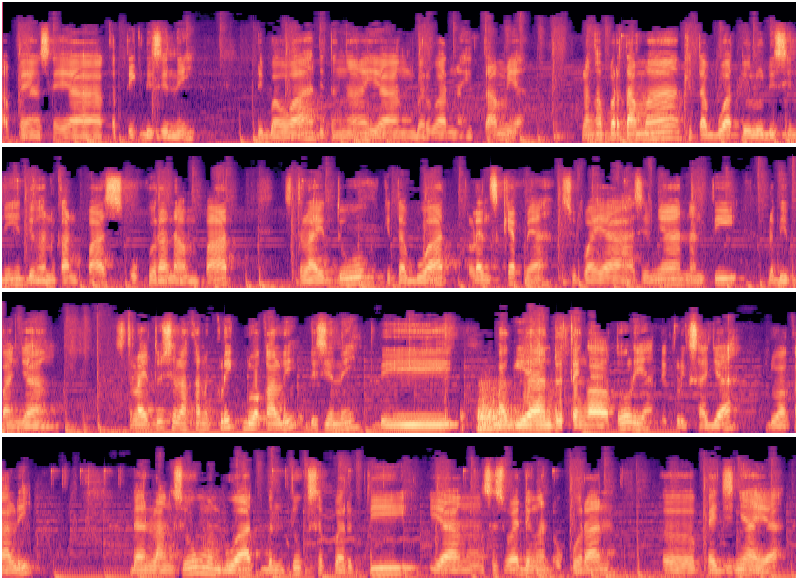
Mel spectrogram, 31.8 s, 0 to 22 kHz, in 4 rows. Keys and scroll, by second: 3.7 d, 3.8 s, 28.0 ctrl+z, 29.1 z.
